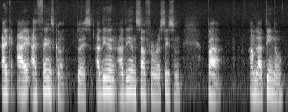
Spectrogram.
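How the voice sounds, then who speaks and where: A man who grew up in Spain hosts a casual podcast, speaking at an ordinary pitch. He questions his guest with eager interest and answers with frequent quick affirmations. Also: steady tone, darkish tone. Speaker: podcast host.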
